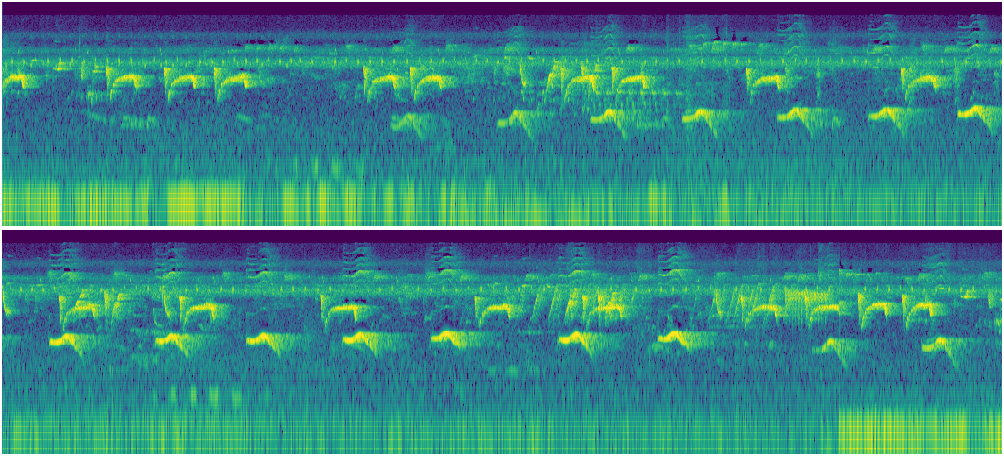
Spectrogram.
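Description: Birds chirping over and over, about one call a second, each a short high note with a lower note, over a steady high-pitched buzz.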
